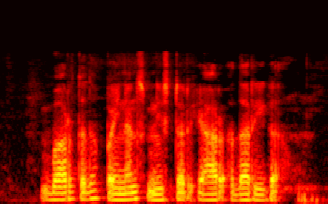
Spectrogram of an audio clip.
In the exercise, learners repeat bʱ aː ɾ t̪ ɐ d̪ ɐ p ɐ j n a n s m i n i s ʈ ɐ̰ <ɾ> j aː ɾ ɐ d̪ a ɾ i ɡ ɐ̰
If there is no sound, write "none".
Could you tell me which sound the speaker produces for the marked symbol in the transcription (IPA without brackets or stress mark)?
ɾ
